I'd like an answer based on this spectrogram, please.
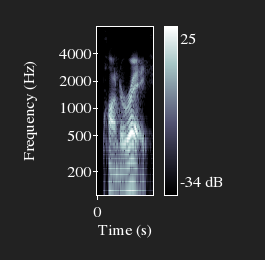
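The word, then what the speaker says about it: Pend Oreille: The lake, the big lake on on Sandpoint is also pronounced Pere, even though it does not look like that whatsoever.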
